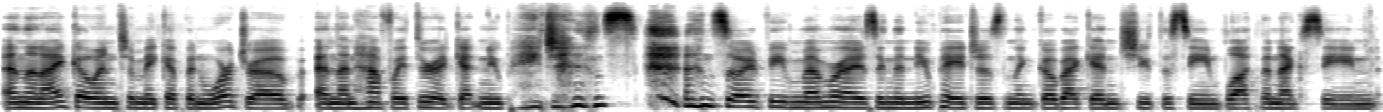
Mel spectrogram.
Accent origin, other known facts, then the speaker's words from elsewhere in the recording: Malibu, California, United States; also born or lived in Los Angeles; I am from Los Angeles. I grew up in Malibu.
